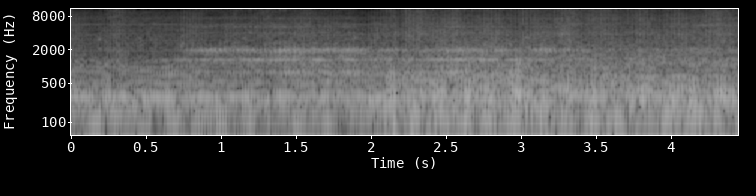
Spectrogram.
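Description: Dark ambient noise drone: a steady low rumble with sustained tones, and a thin high tone that comes in about a second in.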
